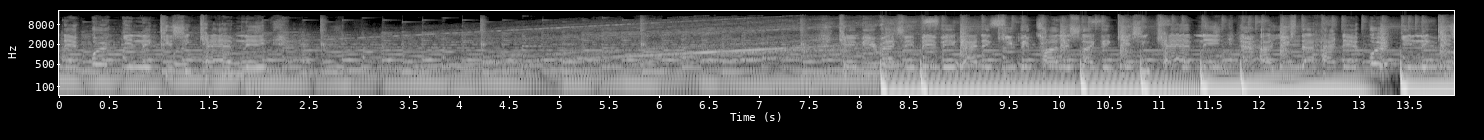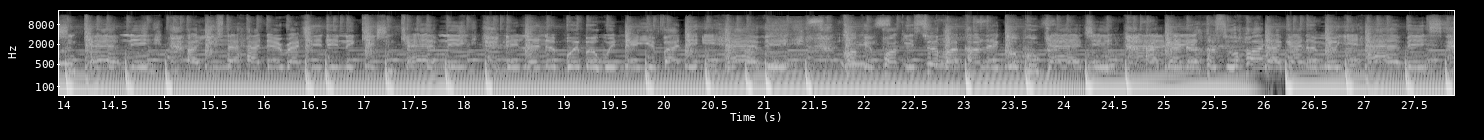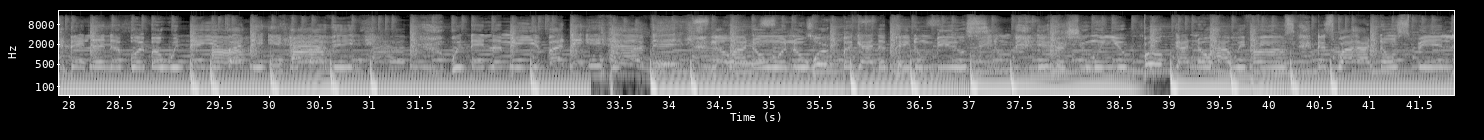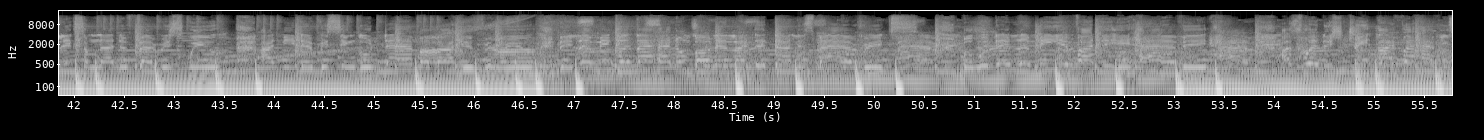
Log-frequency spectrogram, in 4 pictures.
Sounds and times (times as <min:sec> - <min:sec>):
Music: 0:00.0 - 0:55.7.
